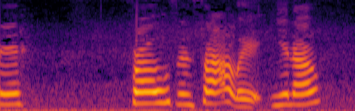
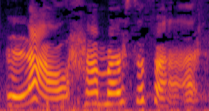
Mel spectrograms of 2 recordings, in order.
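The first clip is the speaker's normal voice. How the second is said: usual speaking voice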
